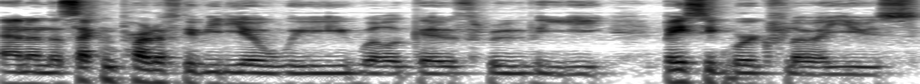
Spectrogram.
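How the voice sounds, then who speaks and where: Speaking at a moderate pace with a non-native accent, a man uses a fairly low pitch and monotone, flat intonation. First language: not English. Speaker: 3D printing hobbyist. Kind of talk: tutorial. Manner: halting, with fillers.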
